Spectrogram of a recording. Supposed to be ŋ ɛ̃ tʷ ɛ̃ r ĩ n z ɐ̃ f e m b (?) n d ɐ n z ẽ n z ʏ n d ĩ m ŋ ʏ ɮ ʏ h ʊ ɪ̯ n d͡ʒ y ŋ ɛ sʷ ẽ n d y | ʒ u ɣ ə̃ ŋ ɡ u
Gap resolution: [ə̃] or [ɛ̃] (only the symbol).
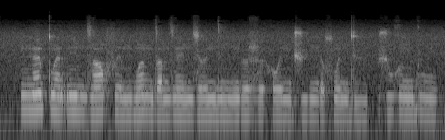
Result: ə̃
